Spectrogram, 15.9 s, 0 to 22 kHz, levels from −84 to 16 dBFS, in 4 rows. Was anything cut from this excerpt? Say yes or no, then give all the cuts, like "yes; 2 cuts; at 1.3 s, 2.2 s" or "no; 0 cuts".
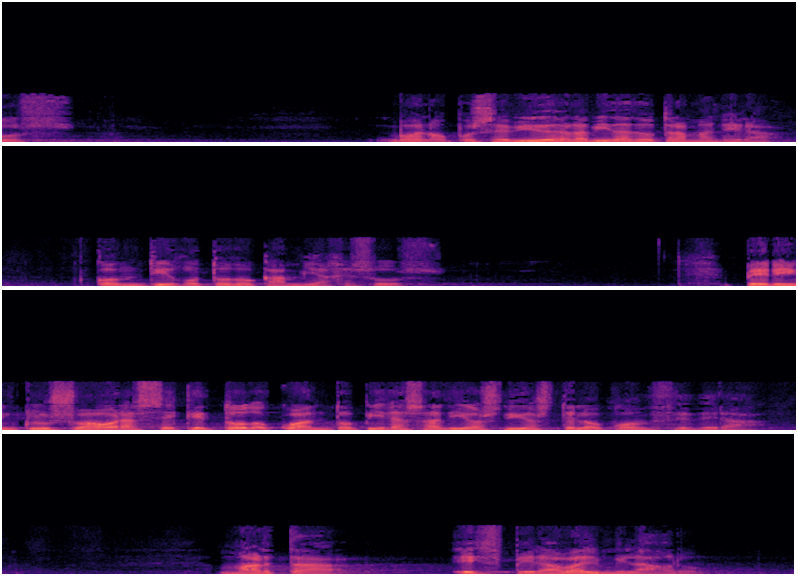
no; 0 cuts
